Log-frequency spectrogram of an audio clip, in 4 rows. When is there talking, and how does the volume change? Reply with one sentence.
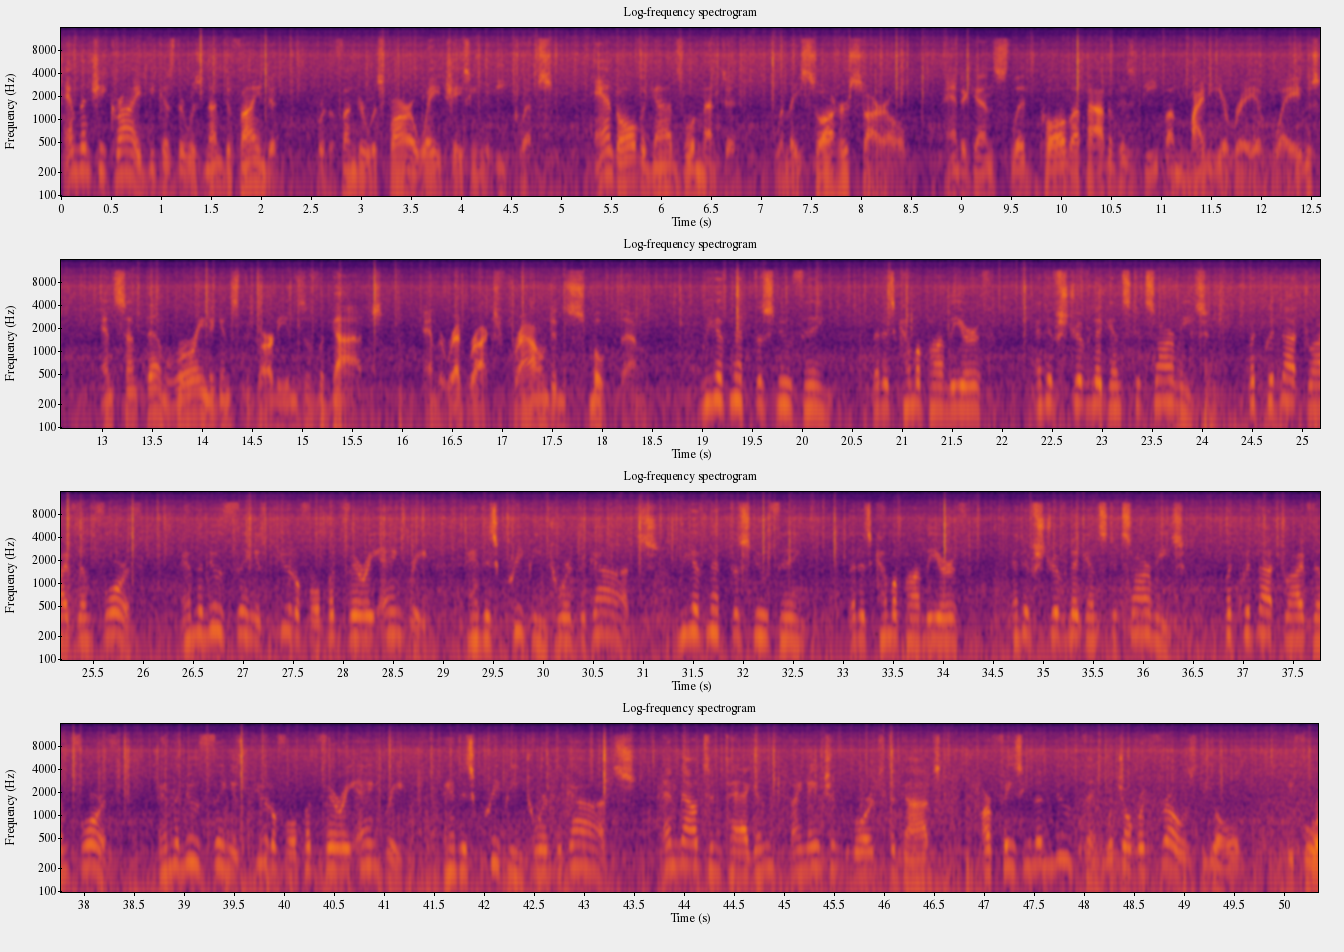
You can hear the talking from 0.0 to 50.3 s, at a steady volume.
